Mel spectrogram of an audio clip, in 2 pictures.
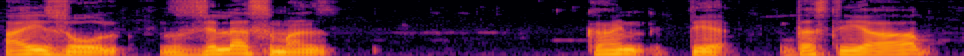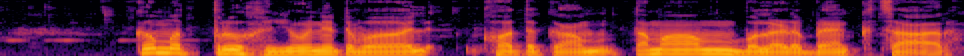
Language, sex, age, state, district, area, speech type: Kashmiri, male, 30-45, Jammu and Kashmir, Bandipora, rural, read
